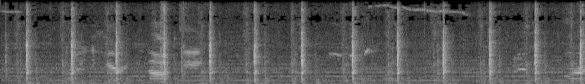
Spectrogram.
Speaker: So we have a bad roller over here on lane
